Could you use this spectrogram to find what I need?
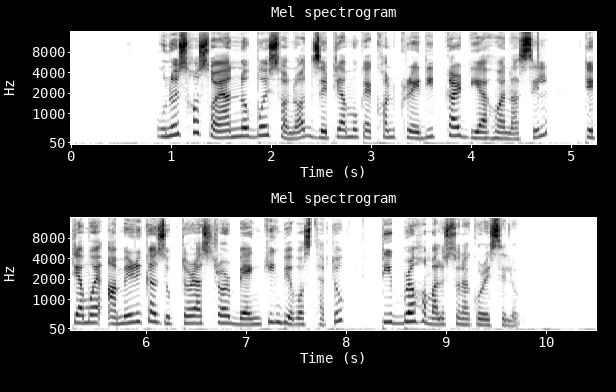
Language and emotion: Assamese, angry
